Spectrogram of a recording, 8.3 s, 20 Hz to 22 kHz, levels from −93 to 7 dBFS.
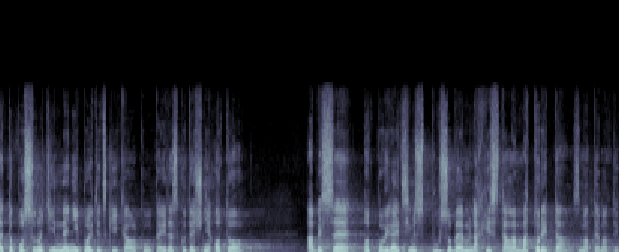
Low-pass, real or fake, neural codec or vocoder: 14.4 kHz; fake; vocoder, 44.1 kHz, 128 mel bands, Pupu-Vocoder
